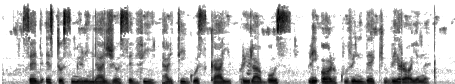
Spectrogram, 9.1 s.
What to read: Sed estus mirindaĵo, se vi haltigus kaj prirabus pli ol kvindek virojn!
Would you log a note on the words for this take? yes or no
no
